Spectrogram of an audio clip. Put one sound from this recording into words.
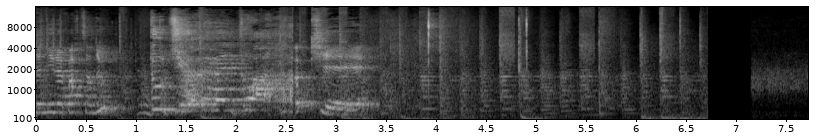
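A teenage girl laughs and talks loudly, close by.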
